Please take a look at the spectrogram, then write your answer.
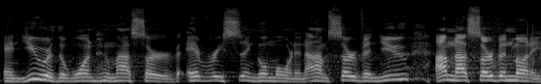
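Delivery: low, soft sincere prayer; a believer praying to Jesus; quiet prayer. Retold or imitated. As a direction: pray it softly and earnestly. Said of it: "when you say".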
